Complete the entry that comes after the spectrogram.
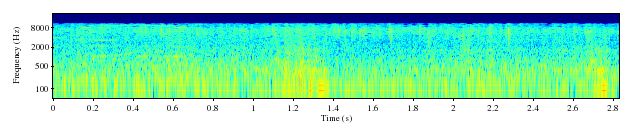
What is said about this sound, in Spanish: Llueve con fuerza.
